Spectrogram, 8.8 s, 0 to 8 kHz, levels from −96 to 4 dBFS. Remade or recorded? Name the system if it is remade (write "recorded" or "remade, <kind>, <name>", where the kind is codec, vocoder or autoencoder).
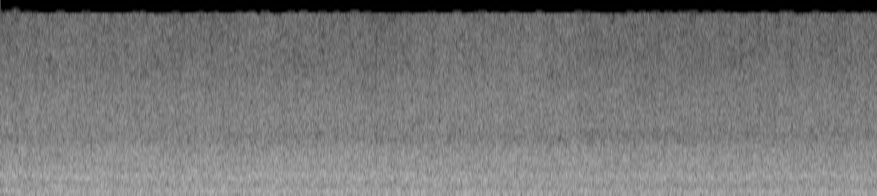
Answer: remade, vocoder, Vocos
